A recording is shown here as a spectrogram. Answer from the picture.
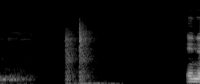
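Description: Chalk strokes on a blackboard: a short stroke at the start, then a longer, brighter stroke about a second in as the word is underlined.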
